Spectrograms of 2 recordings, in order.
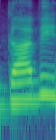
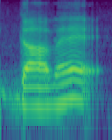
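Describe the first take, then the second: First: ਗਾਵੇ ending in close 'e'; wrong close vowel. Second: ਗਾਵੈ lower, ending in open 'ai'; corrected open vowel. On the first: Teacher showing the mistake, ਗਾਵੇ with close 'e'. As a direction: say ਗਾਵੇ as 'gaa-vay'. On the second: Teacher correcting, ਗਾਵੈ low with open 'ai'. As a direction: drop and open the end of ਗਾਵੈ. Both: Shown as a demonstration. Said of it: "ਗਾਵੇ ਨਹੀਂ".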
